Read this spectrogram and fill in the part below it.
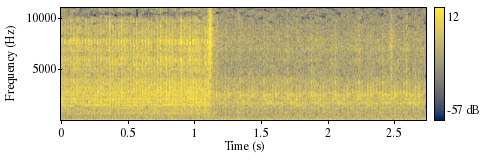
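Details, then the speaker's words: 1990 Ford F250 7.3 IDI non-turbo with new clutch and solid flywheel replacing a failed dual-mass one, idling in neutral, clutch released, heard inside with door closed: coarse continuous gear rattle under a steady diesel idle. "we'll start it up so you can hear just how loud the gearbox is [Music] this is inside door closed this is the sound as the clutch pushed in the sound of the clutch released in the neutral"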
